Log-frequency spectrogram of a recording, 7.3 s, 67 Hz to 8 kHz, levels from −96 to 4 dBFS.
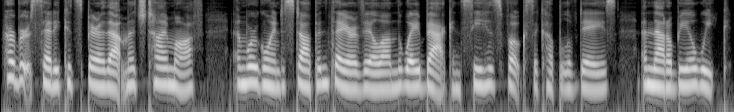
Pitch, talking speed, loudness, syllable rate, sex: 200 Hz, 270 wpm, -18 LUFS, 5.8 syllables/s, female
